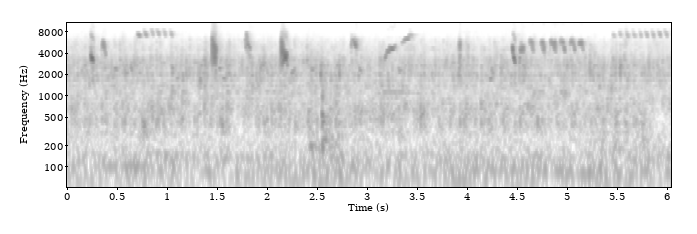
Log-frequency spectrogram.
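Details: Energetic song of a tame male kemade, recorded for training other birds: sharp high whistles and short trilled runs of quick repeated notes, irregularly spaced, against a soft background hiss.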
